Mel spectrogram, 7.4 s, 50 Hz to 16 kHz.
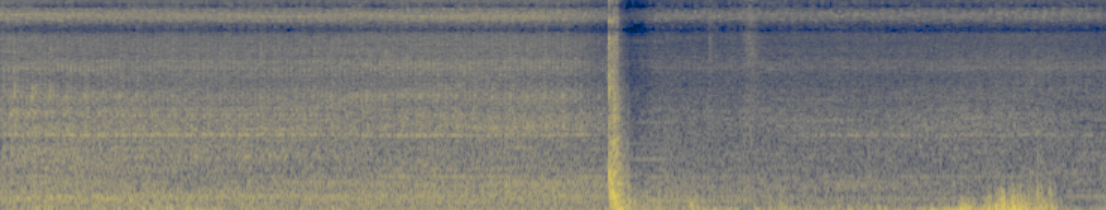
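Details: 2010 Ford Flex Limited AWD EcoBoost with an AEM cold air intake, odometer almost 309, hood open: a steady, even low idle with no knocks or misses, then a door or hood thump. Normal, healthy idle.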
